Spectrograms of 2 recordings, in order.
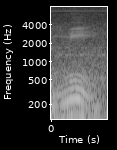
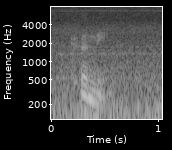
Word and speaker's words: knee: That's the knee, again, not knee.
